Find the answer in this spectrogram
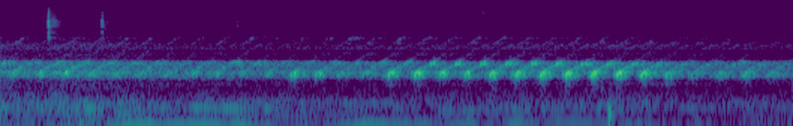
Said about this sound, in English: I mean, oh man, there's always ambulances out here. But yeah, anyway, and it's really distracting. Dude, let him through. These cars are just not trying to let this ambulance through.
